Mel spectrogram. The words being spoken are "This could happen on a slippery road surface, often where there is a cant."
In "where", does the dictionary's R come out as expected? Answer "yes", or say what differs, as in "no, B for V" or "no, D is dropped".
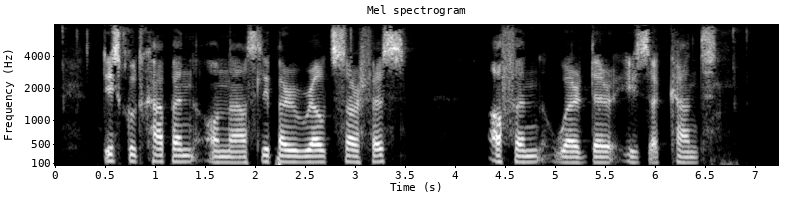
yes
